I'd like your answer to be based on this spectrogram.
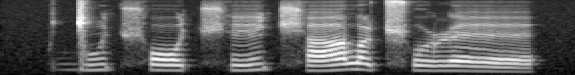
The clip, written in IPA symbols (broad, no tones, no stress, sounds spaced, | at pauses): ɡ͡ǀ õ t͡ʃʰ ɔ t͡ʃʰ ẽ t͡ʃʰ a lˠ ɪ ʈ͡ʂʰ o ɭ ɛ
